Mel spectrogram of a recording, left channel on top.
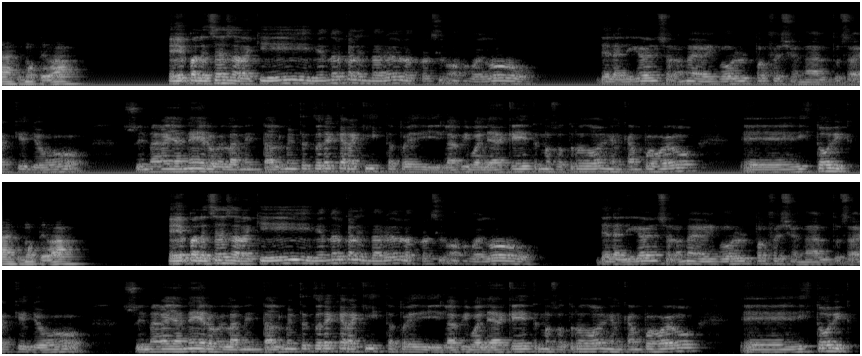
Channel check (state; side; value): noise; left; hum, 20 dB below the sound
